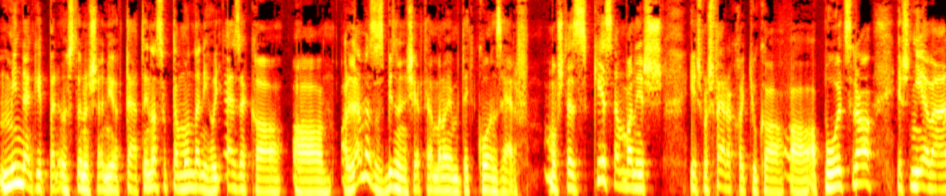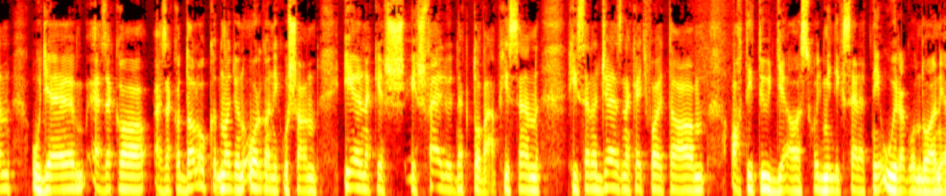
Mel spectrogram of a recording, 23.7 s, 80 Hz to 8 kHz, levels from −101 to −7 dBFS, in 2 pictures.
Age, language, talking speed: 30-49, Hungarian, 150 wpm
